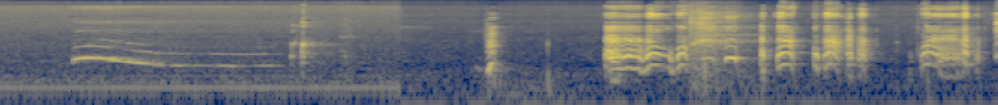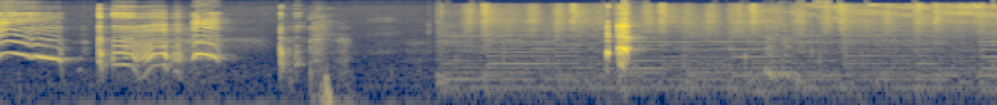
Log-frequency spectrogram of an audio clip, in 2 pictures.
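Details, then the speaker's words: A baby with hiccups makes short, abrupt sharp sounds like a little peeping chick, mixed with squeals and laugh-like bursts, with music later in the background: baby hiccups. "He's got the hiccup. Sounds like a little peep chick."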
